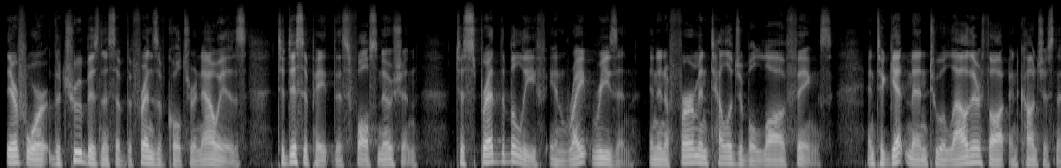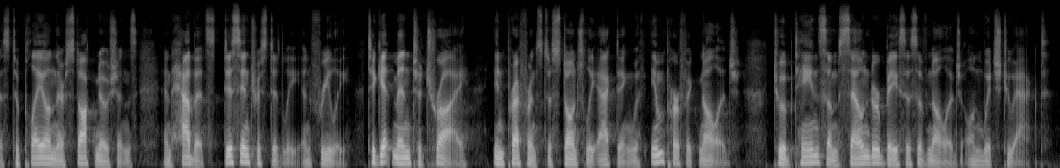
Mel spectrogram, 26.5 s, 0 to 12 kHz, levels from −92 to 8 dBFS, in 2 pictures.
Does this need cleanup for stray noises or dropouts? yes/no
no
